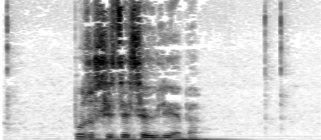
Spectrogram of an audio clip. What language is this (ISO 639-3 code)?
tur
